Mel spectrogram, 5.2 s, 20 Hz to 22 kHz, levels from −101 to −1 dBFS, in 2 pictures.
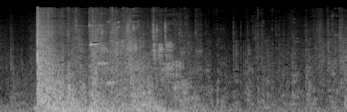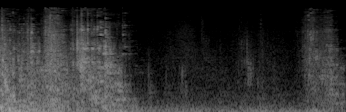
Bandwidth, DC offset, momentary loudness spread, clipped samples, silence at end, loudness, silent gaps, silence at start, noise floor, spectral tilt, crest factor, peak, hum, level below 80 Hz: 16.5 kHz; under 0.1%; 21 LU; under 0.1%; 0 s; -34 LUFS; none; 0 s; -60 dBFS; -4 dB/octave; 30 dB; -6 dBFS; none; -48 dBFS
